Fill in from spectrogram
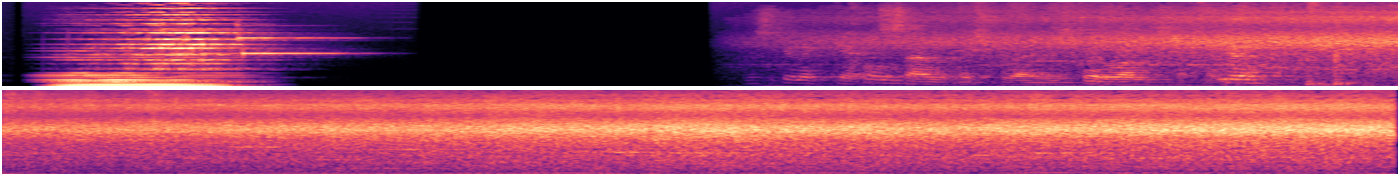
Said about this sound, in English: Currently it's raining, it's just awful weather, typical Manchester weather, you know, but hey-ho, still a nice place.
